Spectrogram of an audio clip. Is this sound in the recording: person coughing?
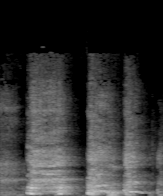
yes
